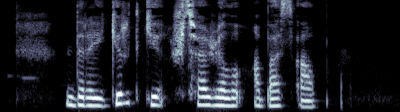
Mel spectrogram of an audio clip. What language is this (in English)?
Abkhazian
